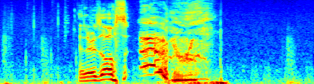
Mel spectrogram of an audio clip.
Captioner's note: noise while coughing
